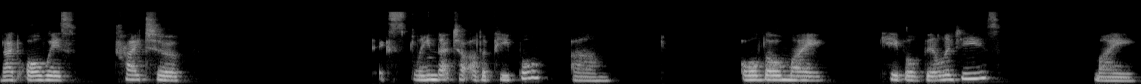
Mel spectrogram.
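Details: Aphasia with apraxia of speech in an adult woman after a stroke, who also reports other communication challenges and says her speech is sometimes hard to understand; aphasia with apraxia of speech.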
